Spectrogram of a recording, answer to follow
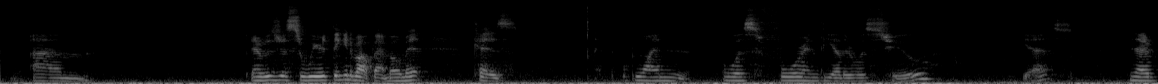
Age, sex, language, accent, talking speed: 20-39, female, English, American, 115 wpm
